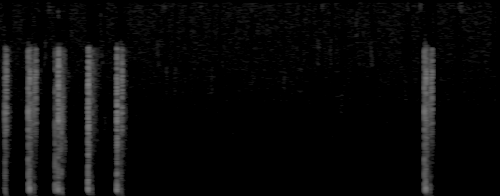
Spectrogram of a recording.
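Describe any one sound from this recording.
Footsteps thud quickly on a hard floor, then stop, with one more step later.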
